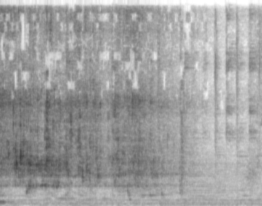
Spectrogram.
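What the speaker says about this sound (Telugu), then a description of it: "వాటర్ పోస్తున్నాను." Water pours steadily into a bowl of rose petals with a bright splashing hiss that gradually softens and settles toward the end.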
